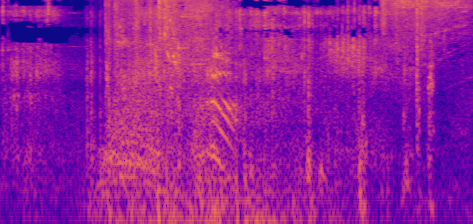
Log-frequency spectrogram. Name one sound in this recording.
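A fire roars in a burst of flame.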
